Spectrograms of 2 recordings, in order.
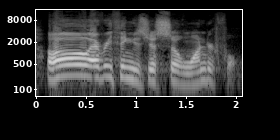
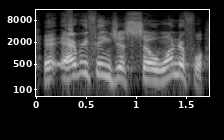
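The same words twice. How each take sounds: First: A long sighing "Oh", everything is just so wonderful, mockingly; mock nostalgia. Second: Quick mock nostalgia. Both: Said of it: "when we get in the middle of the hardship".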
